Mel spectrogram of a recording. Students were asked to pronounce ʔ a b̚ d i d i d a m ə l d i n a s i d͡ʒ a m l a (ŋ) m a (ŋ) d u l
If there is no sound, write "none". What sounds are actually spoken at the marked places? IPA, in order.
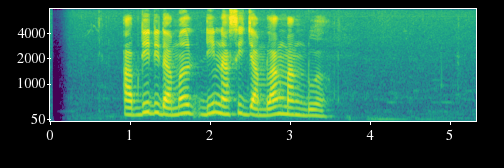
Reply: ŋ, ŋ

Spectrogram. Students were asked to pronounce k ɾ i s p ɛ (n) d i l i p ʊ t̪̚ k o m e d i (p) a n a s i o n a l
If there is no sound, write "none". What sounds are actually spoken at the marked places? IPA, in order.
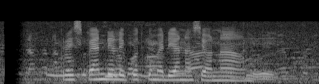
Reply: n, none

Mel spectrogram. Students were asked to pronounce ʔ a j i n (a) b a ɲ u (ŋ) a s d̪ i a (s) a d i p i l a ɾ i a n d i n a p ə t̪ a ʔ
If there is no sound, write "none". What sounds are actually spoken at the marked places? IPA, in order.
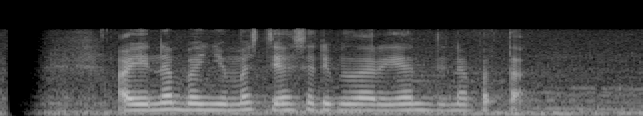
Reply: a, m, s

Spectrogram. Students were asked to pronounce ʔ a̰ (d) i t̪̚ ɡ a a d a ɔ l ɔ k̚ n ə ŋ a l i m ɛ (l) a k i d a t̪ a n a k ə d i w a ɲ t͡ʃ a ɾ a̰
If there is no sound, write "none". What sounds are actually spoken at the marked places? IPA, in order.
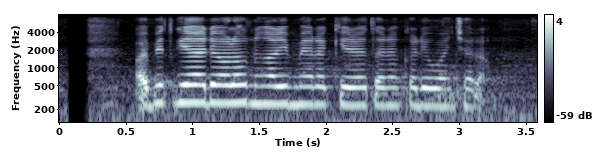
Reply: b, ɾ

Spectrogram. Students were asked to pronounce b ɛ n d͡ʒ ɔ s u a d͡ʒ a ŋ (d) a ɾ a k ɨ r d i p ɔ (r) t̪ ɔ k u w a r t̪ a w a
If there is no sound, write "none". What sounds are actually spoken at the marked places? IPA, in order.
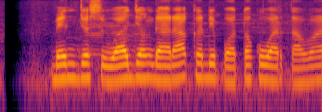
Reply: d, none

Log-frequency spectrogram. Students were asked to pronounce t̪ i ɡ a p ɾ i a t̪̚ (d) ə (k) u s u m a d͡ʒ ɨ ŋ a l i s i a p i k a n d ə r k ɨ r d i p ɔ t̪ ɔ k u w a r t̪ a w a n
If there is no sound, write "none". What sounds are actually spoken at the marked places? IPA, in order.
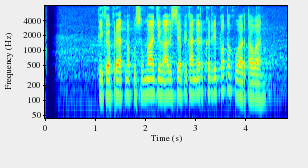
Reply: n, k

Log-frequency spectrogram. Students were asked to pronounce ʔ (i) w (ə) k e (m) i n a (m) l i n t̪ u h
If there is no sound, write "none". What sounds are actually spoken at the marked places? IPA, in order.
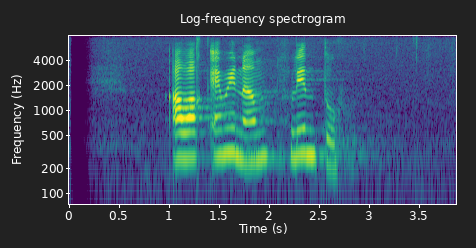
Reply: a, a, m, m

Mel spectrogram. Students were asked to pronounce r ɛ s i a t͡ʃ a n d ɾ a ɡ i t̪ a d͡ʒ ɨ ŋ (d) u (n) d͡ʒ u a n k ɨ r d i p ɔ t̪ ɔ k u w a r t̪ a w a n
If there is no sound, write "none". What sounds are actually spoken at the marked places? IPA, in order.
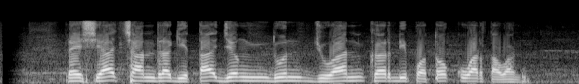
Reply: d, n

